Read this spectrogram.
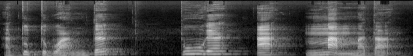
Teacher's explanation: quindi vedete a tutto quanto, la T raddoppia di tutti perché abbiamo la A preposizione che anche in questo caso fa rafforzare la consonante che segue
